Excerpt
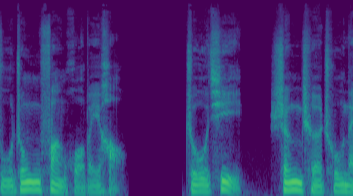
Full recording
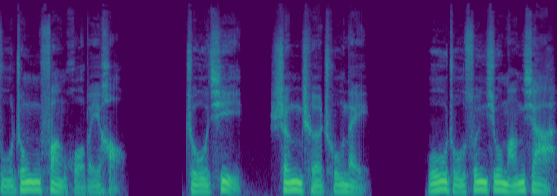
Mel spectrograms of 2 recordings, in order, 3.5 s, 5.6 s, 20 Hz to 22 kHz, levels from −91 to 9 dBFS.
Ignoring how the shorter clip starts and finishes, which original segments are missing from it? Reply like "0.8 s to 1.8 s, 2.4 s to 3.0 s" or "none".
none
